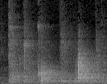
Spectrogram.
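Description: Footsteps on bare wooden floor joists: three steps about two-thirds of a second apart, each one echoing in a large empty room.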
